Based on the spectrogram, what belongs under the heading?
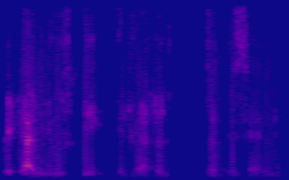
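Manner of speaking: barely audible through static; dropping out on bad line; loose cable crackle. Real, not acted. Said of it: "Now you're not audible at all".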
